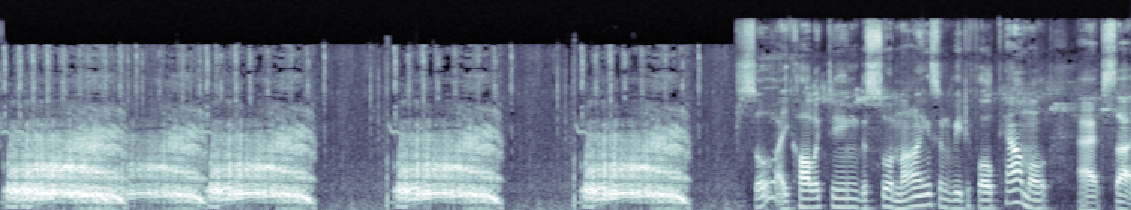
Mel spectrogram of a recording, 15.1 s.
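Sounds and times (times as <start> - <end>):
camel calling: 0.0 - 4.4, 5.1 - 6.9, 7.6 - 9.4.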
